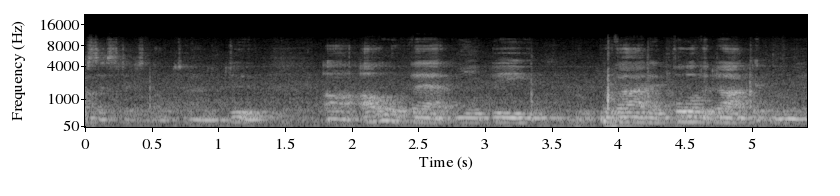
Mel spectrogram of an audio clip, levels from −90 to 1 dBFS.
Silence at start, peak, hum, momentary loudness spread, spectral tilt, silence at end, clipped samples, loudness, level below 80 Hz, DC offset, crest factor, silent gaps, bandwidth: 0 s; -10 dBFS; none; 9 LU; -5.5 dB/octave; 0 s; under 0.1%; -29 LUFS; -50 dBFS; under 0.1%; 18 dB; none; 11 kHz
